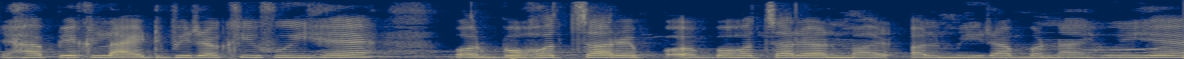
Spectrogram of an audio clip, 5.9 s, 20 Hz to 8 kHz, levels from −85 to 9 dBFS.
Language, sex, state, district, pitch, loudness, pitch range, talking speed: Hindi, female, Jharkhand, Palamu, 245 Hz, -16 LUFS, 240-255 Hz, 195 wpm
